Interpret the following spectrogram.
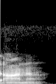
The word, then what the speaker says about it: Anna: like it's like Anna how do you pronounce her first name I always say it wrong I'm not 100% sure but I think it's Anna okay Anna Ferris yeah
